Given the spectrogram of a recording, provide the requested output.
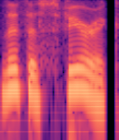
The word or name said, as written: lithospheric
